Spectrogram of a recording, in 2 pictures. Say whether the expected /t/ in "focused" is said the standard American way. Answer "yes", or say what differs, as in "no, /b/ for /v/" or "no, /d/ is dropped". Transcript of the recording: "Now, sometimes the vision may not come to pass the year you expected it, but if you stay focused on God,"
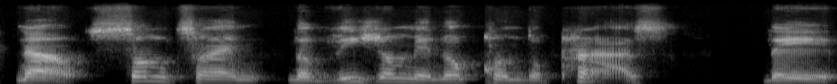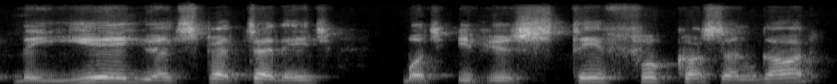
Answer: no, /t/ is dropped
